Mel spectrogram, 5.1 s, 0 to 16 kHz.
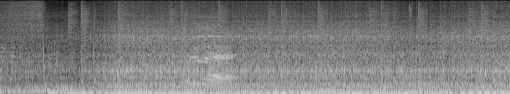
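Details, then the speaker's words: Crash-damaged 1999 Porsche 911 (996) flat-six, first start in about 12 years on old gas, oil pressure present, no coolant: fairly steady idle with low slightly lumpy pulse, no knocks or grinding; normal idle. "we running it right yeah that's the smell of that old gas all right we don't have coolant so let's see sounds decent"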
